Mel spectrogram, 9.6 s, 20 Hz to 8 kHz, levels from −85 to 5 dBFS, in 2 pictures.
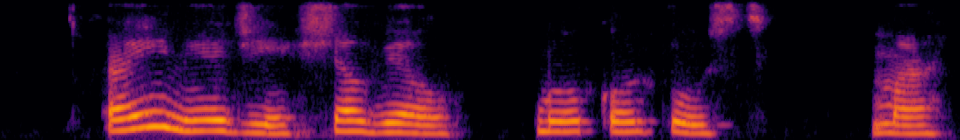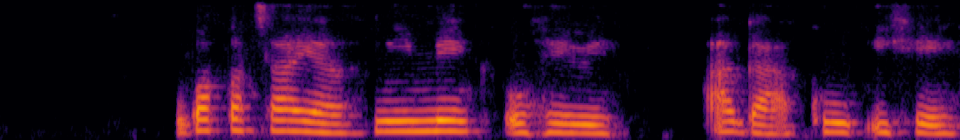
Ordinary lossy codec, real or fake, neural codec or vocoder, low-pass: Opus, 16 kbps; fake; codec, 16 kHz, 4.8 kbps, FACodec; 7.2 kHz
